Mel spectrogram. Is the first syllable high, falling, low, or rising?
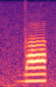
high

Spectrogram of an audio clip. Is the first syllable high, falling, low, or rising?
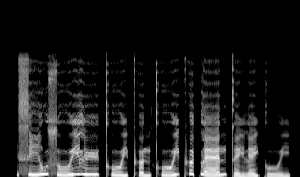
rising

